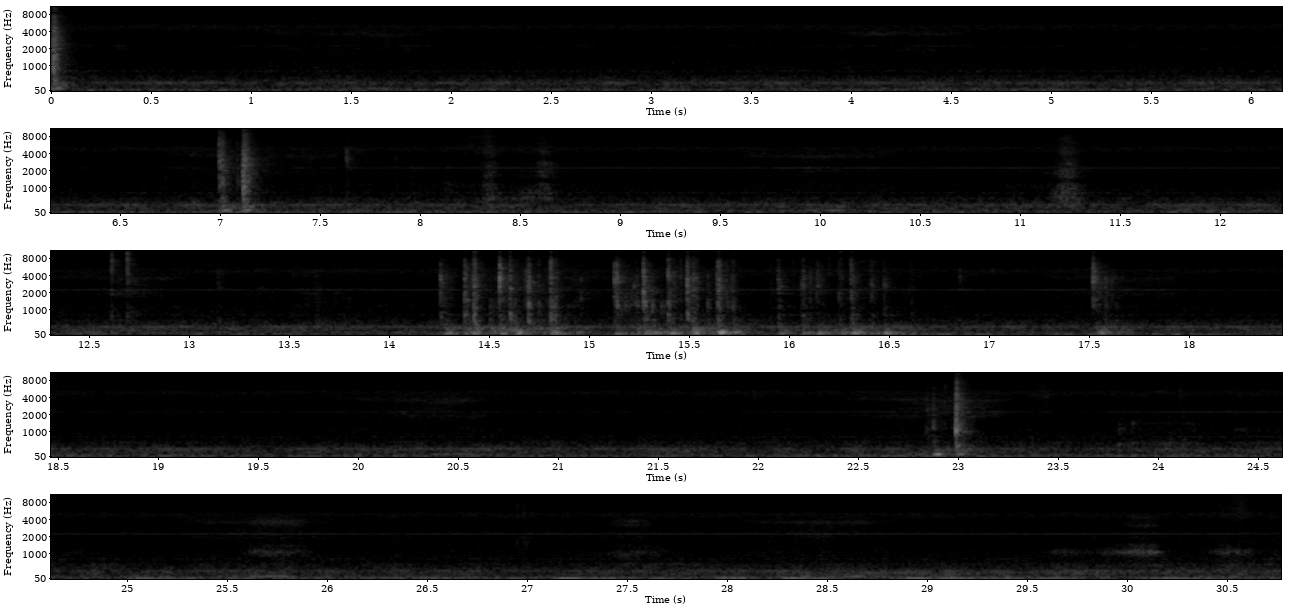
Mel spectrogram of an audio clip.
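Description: Computer keyboard typing a login password: a quick run of keystrokes lasting about two seconds, halfway through. A few single clicks fall before and after it, over a steady faint hum.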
